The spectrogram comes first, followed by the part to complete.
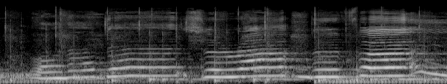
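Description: A woman's voice singing wordless held notes that step up and down in pitch, in a tribal chant style. Underneath runs a steady low drone and a clicking percussive beat.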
